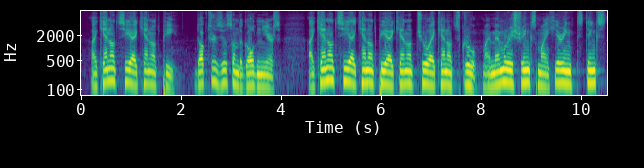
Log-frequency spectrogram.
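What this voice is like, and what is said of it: Bulgarian Canadian accent. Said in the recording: “Bulgarian Canadian accent”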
